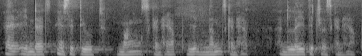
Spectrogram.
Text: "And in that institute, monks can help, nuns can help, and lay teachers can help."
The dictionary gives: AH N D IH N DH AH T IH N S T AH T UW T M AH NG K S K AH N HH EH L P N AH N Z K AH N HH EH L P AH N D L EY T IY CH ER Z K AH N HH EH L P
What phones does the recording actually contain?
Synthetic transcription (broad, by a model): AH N IH N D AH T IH N S T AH T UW T M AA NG S K AH N HH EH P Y N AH N S K AH N HH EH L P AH N L EY T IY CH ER S K AH N HH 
